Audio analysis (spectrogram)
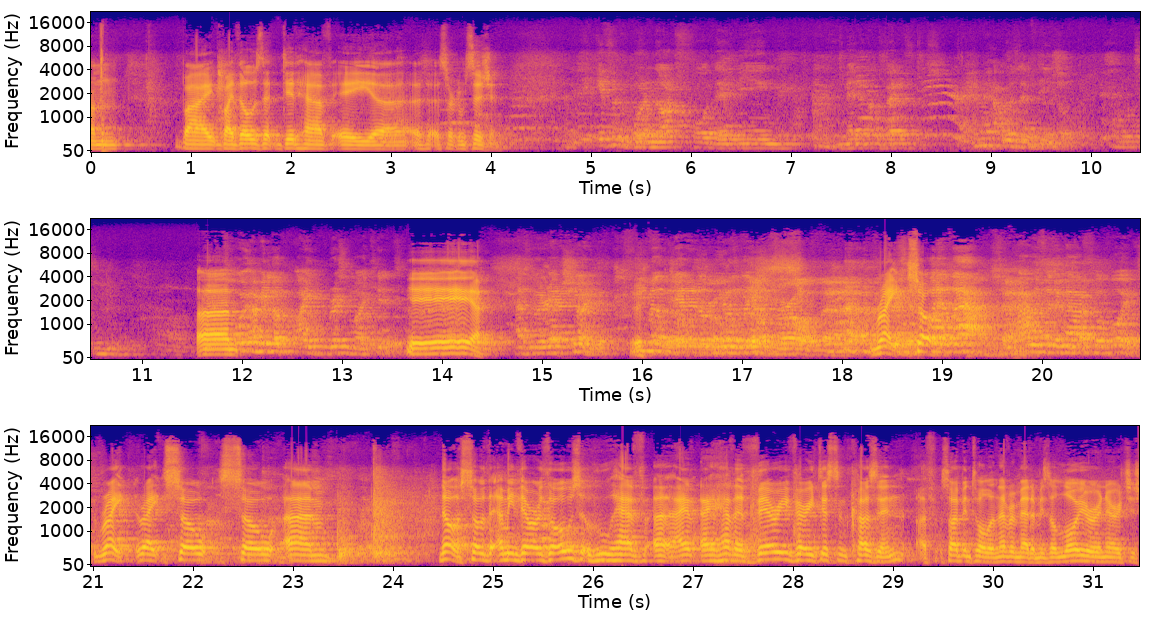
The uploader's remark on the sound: Recorded live at The Torah Center ATL on January 21, 2024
